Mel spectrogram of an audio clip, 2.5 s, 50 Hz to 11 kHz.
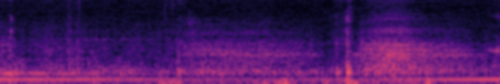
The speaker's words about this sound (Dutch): En dan kom je bij een kleine spleet van 30 centimeter. En dan sta je uit te hijgen. Dat doe je dan allemaal zonder zuurstof.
